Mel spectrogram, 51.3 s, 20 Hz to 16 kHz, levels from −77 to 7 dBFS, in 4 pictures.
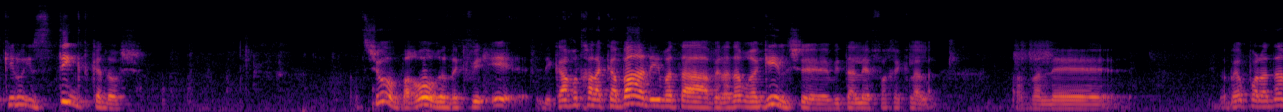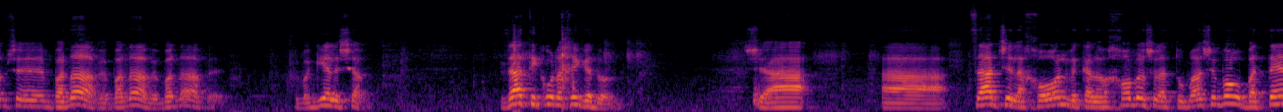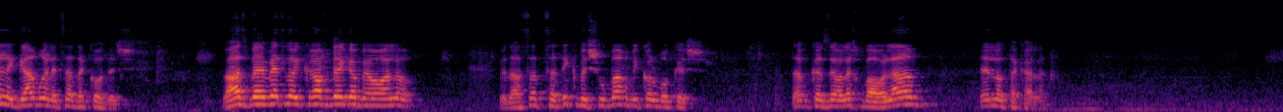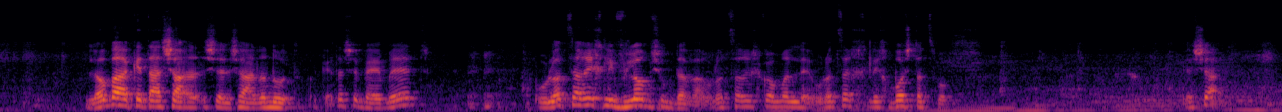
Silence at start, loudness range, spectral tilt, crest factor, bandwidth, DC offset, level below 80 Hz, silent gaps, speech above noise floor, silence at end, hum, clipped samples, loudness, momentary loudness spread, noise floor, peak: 0 s; 10 LU; -6.5 dB/octave; 22 dB; 12 kHz; under 0.1%; -58 dBFS; none; 31 dB; 0 s; none; under 0.1%; -26 LUFS; 21 LU; -57 dBFS; -6 dBFS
